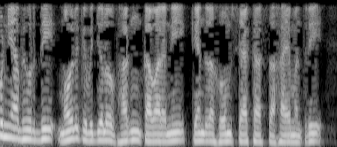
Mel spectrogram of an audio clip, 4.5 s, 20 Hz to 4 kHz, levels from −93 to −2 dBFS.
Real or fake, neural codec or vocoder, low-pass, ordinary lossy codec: real; none; 3.6 kHz; none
